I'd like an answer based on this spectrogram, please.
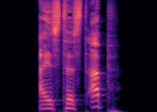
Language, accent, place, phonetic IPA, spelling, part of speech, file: German, Germany, Berlin, [ˌaɪ̯stəst ˈap], eistest ab, verb, De-eistest ab.ogg
- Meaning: inflection of abeisen: 1. second-person singular preterite 2. second-person singular subjunctive II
